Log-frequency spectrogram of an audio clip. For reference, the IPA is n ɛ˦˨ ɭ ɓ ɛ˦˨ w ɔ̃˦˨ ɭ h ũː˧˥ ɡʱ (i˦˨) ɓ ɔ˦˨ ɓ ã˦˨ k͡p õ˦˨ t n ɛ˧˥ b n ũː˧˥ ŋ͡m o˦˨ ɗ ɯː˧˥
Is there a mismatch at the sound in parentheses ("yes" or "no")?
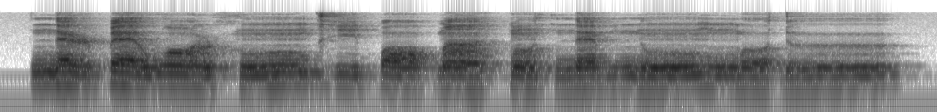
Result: no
